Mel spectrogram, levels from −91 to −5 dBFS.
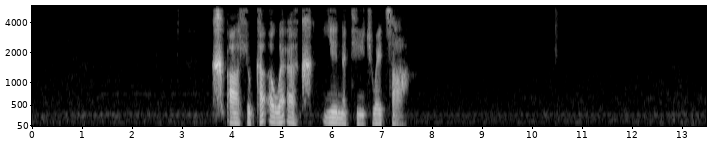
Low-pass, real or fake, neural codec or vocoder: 5.4 kHz; real; none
